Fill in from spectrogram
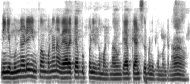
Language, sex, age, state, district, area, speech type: Tamil, male, 45-60, Tamil Nadu, Mayiladuthurai, rural, spontaneous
